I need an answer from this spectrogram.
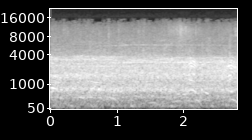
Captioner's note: crowd cheering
